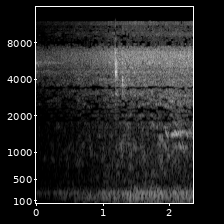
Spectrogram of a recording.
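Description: Steady hiss and low hum of an old talk recording, played back through a laptop speaker in a pause between words; the noise swells back up after about a second.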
